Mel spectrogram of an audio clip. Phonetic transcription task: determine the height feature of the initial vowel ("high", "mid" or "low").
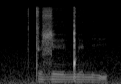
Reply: mid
